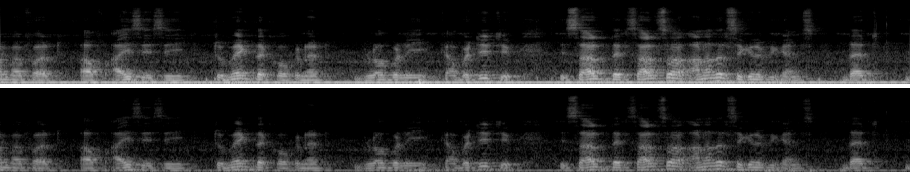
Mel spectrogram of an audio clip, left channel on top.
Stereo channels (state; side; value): quieter; right; 12.0 dB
